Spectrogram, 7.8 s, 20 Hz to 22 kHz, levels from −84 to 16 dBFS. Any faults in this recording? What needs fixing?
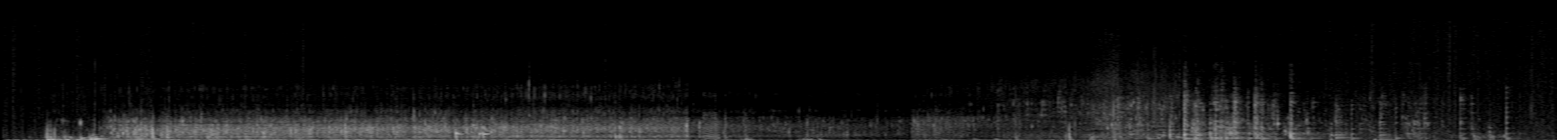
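Sudden gain jump, 3.44 to 4.55 s: the sound and its background noise drop together by about 12 dB between one sample and the next, then jump back up at 4.55 s, most likely from a gain setting applied with no ramp. Applying every gain change through a short fade would prevent it.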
